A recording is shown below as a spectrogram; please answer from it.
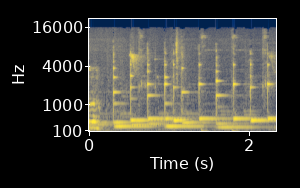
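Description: Mobile phone ringtone playing a quick marimba-like melody of short, bright notes.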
